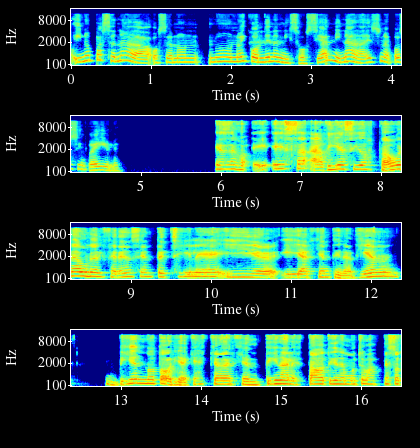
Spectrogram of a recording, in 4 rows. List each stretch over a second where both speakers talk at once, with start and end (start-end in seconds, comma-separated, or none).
none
